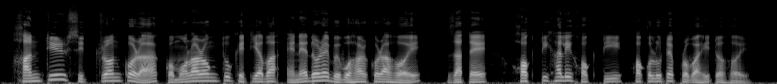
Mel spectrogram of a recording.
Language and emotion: Assamese, neutral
